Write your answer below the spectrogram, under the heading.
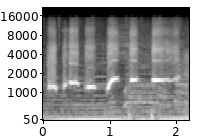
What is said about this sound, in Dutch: Ehm, ik, ik floot daar ook in.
